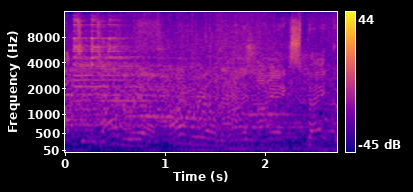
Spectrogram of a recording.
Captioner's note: bell rings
